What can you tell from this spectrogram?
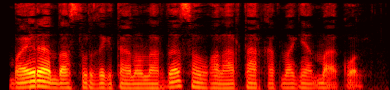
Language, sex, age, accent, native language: Uzbek, male, 25-34, Surxondaryo, Uzbek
